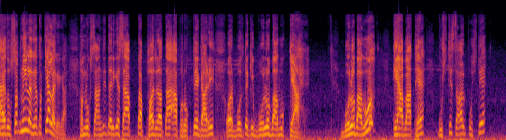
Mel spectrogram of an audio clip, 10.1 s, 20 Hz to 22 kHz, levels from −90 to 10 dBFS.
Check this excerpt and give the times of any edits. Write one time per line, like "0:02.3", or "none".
none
